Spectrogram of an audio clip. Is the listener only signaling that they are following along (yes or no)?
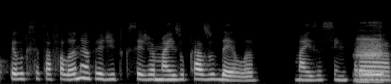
yes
